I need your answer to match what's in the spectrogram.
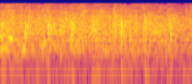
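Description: A crowd claps steadily for a couple of seconds, a dense, even patter of many hands with a few sharper claps standing out, no voices audible.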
